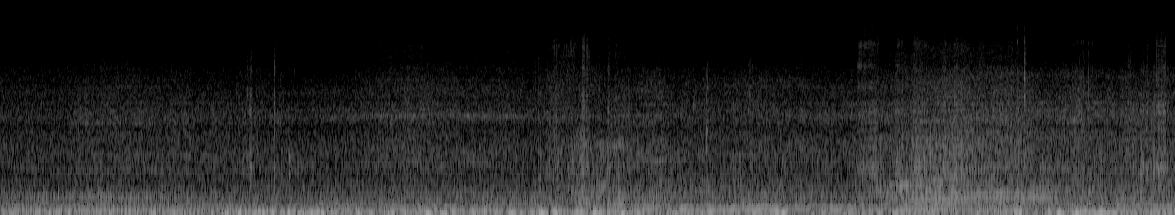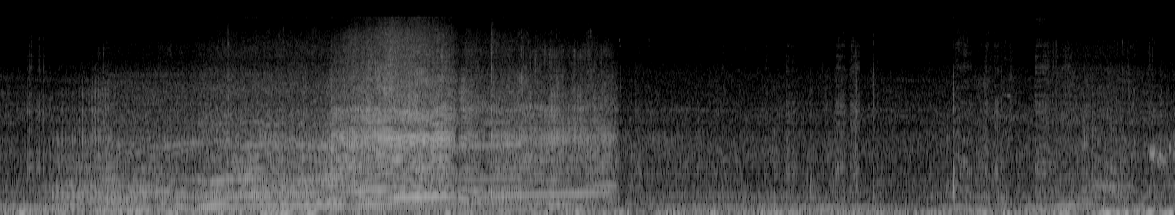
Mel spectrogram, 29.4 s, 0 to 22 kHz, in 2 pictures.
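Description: Fiat X1/9's mid-mounted four-cylinder engine under racing load, heard from inside the cabin, with the revs stepping up and down through gear changes. About halfway through, the engine note climbs in a long rising run that peaks about two-thirds of the way in, then drops sharply.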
